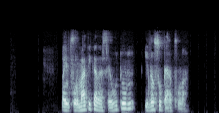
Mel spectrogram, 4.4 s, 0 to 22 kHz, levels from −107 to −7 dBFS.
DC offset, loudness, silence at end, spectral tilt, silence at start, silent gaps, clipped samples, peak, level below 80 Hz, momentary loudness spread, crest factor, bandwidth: under 0.1%; -27 LUFS; 0.65 s; -4.5 dB/octave; 1.25 s; none; under 0.1%; -8 dBFS; -68 dBFS; 11 LU; 20 dB; 7 kHz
